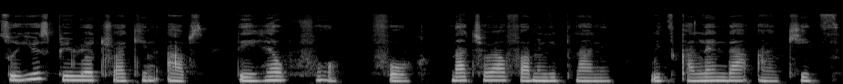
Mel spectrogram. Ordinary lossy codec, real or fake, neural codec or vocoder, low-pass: none; real; none; 10.8 kHz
